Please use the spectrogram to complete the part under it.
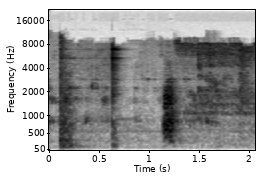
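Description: A pot is rinsed out in a kitchen in Hawaii, with splashing water, a couple of clanks of metal cookware and a short burst of running water, close and moderately loud, with no talking.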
